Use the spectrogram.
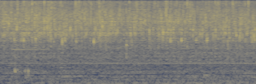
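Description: Potatoes fry in oil for potol chingri, giving a steady close bubbling sizzle with a wet, crackling texture that holds constant throughout with no talking.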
